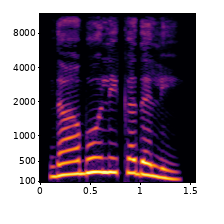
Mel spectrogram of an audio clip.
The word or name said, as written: ದಾಬೋಲಿಕದಲಿ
